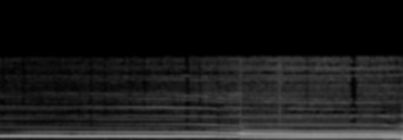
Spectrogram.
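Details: {'caption': 'Winter arctic wolf pack howling: one long, smooth howl held level, then stepping down in pitch partway through and sliding lower at the end.'}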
